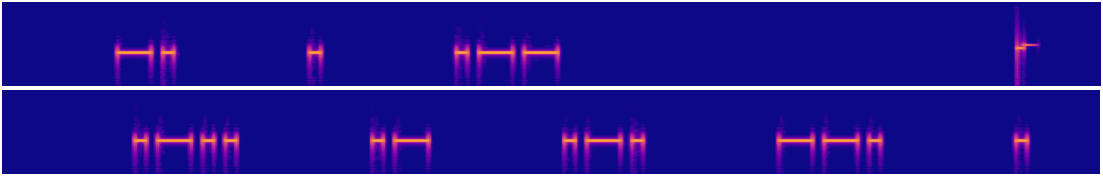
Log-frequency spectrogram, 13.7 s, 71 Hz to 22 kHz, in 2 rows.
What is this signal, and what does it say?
Morse code, heard as a keyed tone, about 17 wpm, spaced as for 8 wpm, 700 Hz. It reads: NEW LARGE
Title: 4x Character Spacing - Top 200 Words - 17wpm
